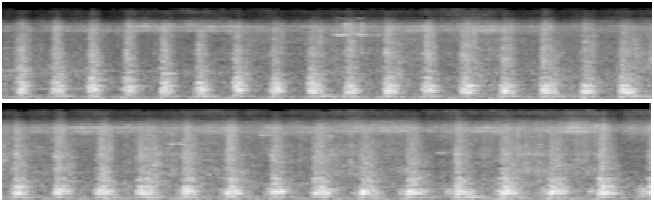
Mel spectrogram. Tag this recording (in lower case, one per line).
hiss
steam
